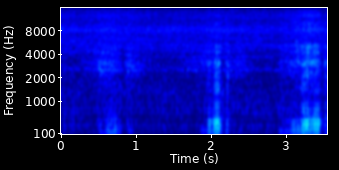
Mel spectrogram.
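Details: Beagle snoring in its sleep, three coarse, buzzy snores about every one and a half seconds, the last one the loudest.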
